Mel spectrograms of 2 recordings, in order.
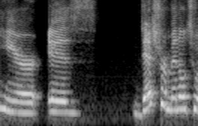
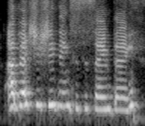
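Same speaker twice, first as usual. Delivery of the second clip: amused, higher-pitched voice breaking into laughter; laughing; 4 semitones higher than usual. Real, not acted. Commentator mocking her mix-up over the weapon, laughing. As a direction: say it through a laugh.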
